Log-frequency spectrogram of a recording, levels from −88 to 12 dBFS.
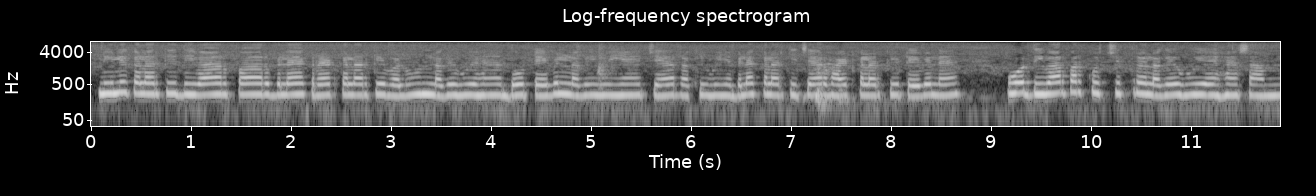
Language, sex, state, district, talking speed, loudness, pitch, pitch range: Hindi, female, Uttarakhand, Uttarkashi, 205 wpm, -14 LUFS, 255 Hz, 250-270 Hz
